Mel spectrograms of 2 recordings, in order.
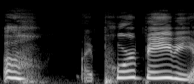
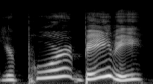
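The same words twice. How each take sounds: First: High, louder, slow cooing; doting owner. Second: Higher, slow sarcastic disbelief; incredulous echo. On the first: Owner watching the dog snap, high slow cooing. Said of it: "they're like". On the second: Groomer answering the owner, slow incredulous echo. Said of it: "I was like". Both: Retold or imitated.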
